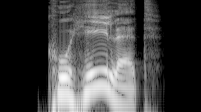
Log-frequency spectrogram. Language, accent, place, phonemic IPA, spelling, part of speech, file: German, Germany, Berlin, /koˈheːlɛt/, Kohelet, proper noun, De-Kohelet.ogg
- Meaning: Ecclesiastes (book of the Bible)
